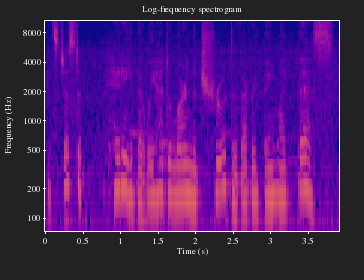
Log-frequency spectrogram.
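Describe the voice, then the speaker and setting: A woman voicing a tough but warm-hearted female desert mercenary, speaking steadily and earnestly. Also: lowish voice, brisk, a little hiss or hum, natural voice, poor audio. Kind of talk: game voice acting.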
